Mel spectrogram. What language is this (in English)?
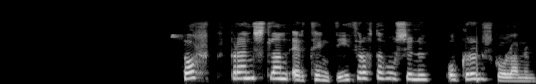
Icelandic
